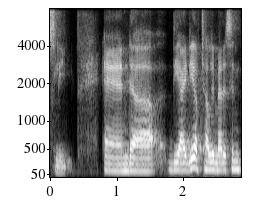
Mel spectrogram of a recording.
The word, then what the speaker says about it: Sliip: So the practice name is Sleep, spelled SLIIP, but it's pronounced sleep.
